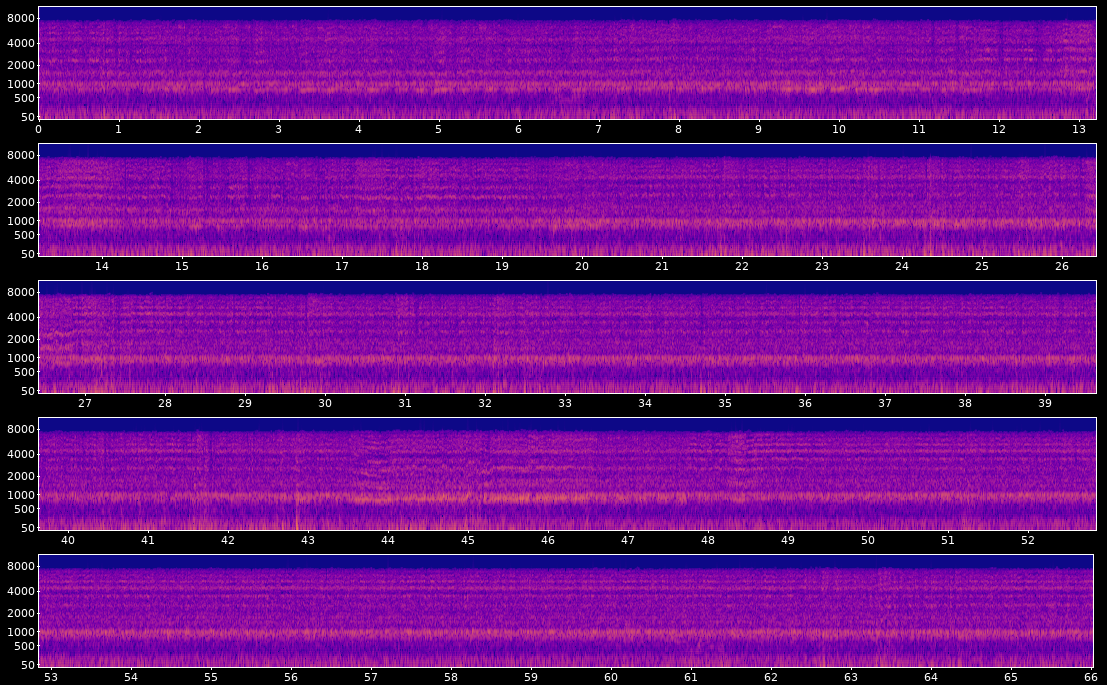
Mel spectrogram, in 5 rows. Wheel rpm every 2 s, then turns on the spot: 210, 210, 210, 210, 220, 220, 220, 220, 210, 210, 230, 230, 230, 230, 230, 230, 230, 230, 230, 230, 230, 230, 200, 230, 230, 230, 240, 230, 230, 230, 230, 230, 230.
none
